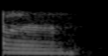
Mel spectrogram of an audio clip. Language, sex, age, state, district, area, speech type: Tamil, female, 45-60, Tamil Nadu, Nilgiris, rural, conversation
